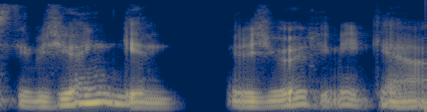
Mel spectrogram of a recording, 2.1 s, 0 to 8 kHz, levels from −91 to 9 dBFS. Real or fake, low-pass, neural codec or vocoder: fake; 7.2 kHz; codec, 24 kHz, 0.9 kbps, WavTokenizer, small release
